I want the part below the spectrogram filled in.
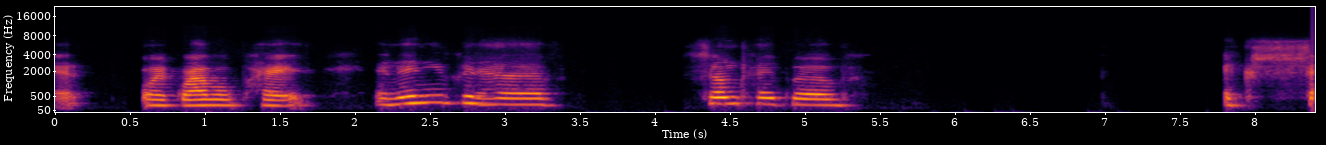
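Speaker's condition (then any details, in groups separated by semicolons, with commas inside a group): Cerebral palsy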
